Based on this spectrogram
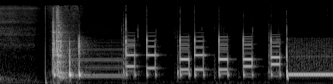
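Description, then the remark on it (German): A phone handset is picked up with a clatter, then about eight electronic keypad tones beep in quick, evenly spaced succession as a number is dialed, followed by a steady ringing tone. Clear, with no voices. “Wo ist mein Telefon?”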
